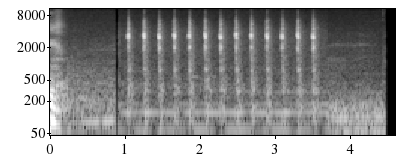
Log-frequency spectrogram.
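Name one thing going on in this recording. A stopwatch ticks steadily.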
